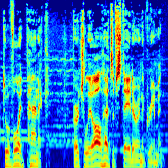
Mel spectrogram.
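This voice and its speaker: A man's voice: lowish voice, a little fast, over music, close to an everyday voice. A man playing a stern briefing general. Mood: grave. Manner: formal, authoritative.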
